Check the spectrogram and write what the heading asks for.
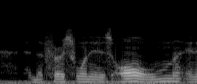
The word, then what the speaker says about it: om: the first one is om and it's pronounced as you would pronounce home except leave the H off and so we'll go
